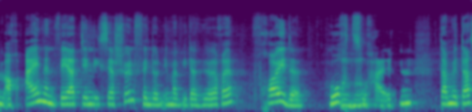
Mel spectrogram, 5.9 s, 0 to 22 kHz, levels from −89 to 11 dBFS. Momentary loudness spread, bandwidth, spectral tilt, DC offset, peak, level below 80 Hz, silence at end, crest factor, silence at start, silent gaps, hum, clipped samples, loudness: 8 LU; 14 kHz; -5.5 dB/octave; under 0.1%; 0 dBFS; -56 dBFS; 0 s; 16 dB; 0 s; none; none; under 0.1%; -17 LUFS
